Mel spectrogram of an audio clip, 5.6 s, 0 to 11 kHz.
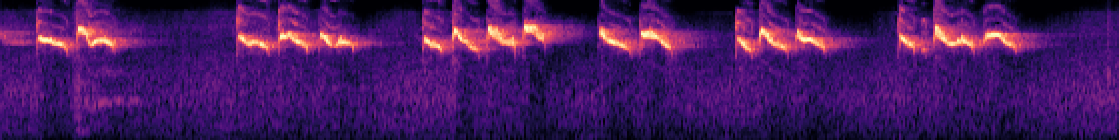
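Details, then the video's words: Oriental white-eye kept in a cage and dewormed monthly, singing on the fifth day afterwards. It gives rapid clusters of two to four high, sweet, downslurred twitters, repeated about once a second, in a quiet room. "Mata Puteh Raja Video 1 buka sing"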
